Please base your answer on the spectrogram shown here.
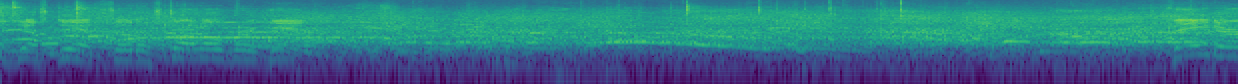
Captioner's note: crowd cheering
